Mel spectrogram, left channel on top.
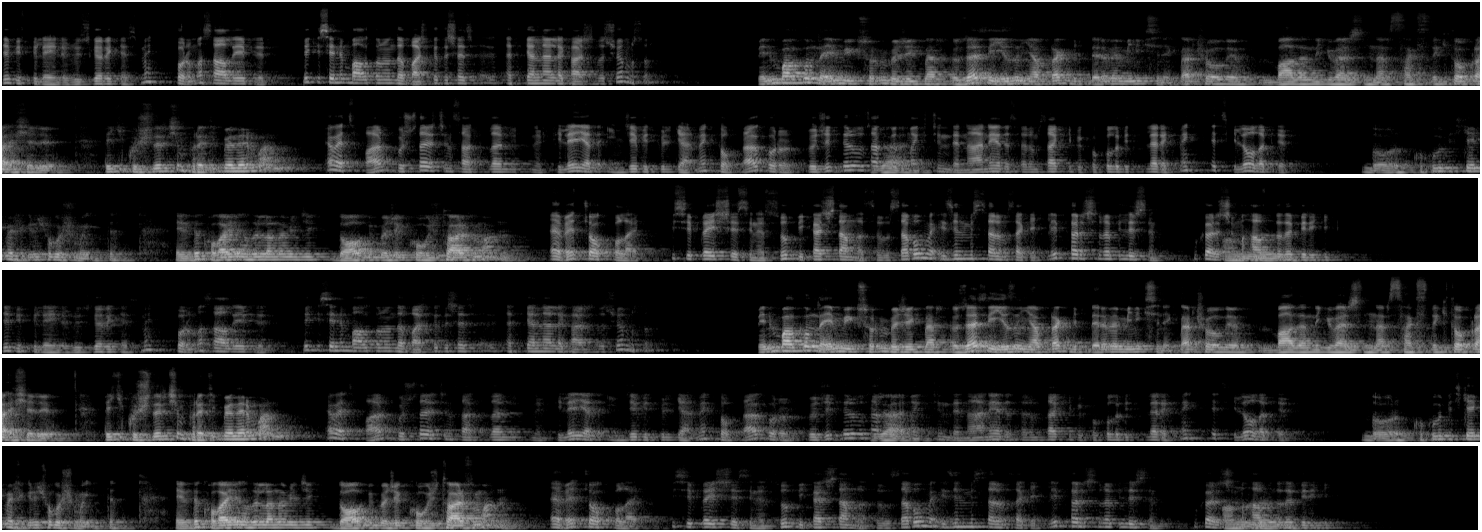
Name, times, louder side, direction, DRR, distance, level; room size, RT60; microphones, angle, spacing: voice 1, 0.0-1.5 1.8-2.6 3.0-6.5 18.0-23.6 23.8-25.4 25.8-26.7 27.1-27.6 35.0-35.9 36.3-41.1 41.6-42.9, left 3 dB, 40° left, 10 dB, 0.6 m, -34 dB
voice 2, 7.6-17.6 23.5-23.9 28.4-28.8 29.1-34.6 41.8-42.4, right 2 dB, 40° right, 7 dB, 1.0 m, -28 dB
12.0 x 5.2 x 5.2 m, 0.91 s
head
